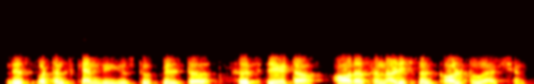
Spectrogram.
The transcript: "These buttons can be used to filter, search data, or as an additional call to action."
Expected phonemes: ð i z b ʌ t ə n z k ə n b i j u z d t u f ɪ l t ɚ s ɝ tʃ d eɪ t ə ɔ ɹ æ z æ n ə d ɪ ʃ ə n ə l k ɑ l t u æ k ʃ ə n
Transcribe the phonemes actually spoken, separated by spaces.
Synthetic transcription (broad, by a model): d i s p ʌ t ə n s k ə n b i j u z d t u f ɪ l t ɚ s ɝ tʃ d eɪ t ə ɔ ɹ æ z æ n ə d ɪ ʃ ə n ə l k ɑ l t u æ k ʃ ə n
